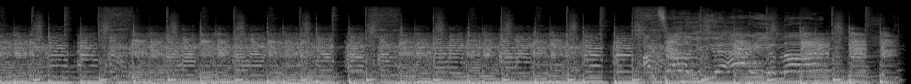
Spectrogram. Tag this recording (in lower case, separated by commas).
music, pop music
